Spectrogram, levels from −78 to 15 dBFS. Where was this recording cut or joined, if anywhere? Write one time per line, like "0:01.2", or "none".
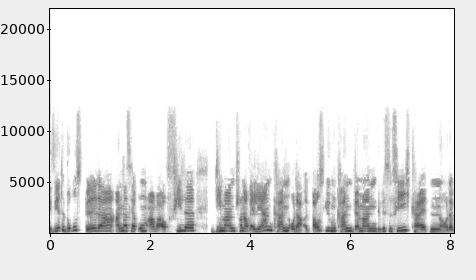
0:03.1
